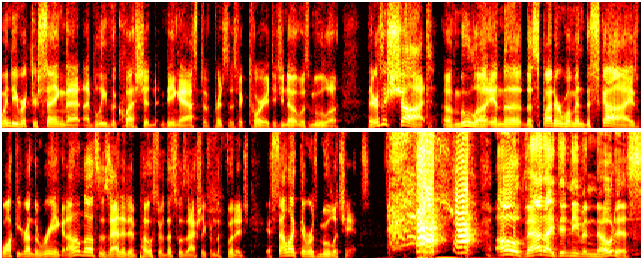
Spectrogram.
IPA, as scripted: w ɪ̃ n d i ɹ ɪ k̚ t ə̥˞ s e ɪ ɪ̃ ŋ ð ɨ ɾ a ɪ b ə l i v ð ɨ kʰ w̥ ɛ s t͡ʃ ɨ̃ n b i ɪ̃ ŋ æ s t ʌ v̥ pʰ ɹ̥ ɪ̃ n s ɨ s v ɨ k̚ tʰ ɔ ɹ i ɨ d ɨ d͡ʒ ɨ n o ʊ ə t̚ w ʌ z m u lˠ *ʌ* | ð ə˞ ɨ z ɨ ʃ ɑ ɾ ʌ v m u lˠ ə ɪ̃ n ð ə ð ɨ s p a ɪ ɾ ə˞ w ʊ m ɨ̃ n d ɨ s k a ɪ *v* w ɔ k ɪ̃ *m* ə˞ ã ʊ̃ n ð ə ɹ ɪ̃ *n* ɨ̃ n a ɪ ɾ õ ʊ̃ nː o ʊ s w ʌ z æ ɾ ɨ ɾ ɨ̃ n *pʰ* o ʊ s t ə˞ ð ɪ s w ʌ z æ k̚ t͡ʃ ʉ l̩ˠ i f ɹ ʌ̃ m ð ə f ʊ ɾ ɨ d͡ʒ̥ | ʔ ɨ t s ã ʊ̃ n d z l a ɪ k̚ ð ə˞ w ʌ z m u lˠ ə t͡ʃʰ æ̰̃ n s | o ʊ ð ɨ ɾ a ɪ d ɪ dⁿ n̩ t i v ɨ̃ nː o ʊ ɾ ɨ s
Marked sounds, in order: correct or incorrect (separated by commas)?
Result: incorrect, incorrect, incorrect, incorrect, correct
